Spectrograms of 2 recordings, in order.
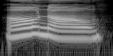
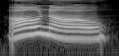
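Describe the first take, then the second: The two takes are said the same way.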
